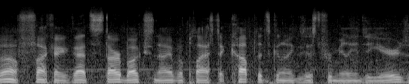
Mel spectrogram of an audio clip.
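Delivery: normal talking voice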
